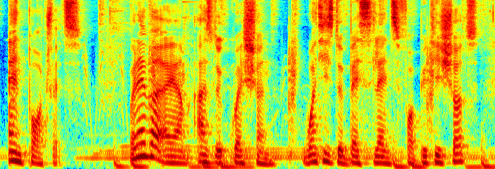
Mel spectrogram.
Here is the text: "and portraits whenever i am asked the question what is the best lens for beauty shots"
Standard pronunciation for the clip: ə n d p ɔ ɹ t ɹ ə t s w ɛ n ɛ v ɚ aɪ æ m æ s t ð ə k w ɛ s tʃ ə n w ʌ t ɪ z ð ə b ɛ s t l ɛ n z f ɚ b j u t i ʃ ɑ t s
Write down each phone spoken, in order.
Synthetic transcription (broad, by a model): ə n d p ɔ ɹ t ɹ ə t s w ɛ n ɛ v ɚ aɪ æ m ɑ s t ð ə k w ɛ s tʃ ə n w ʌ t ɪ z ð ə b ɛ s t l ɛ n s f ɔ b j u t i ʃ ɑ t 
